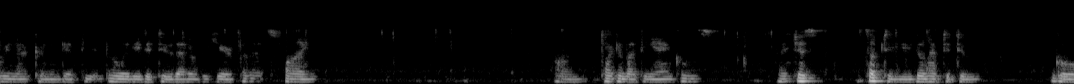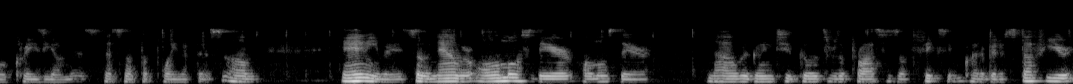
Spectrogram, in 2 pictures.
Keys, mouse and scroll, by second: 0.2 g, 1.8-3.2 drag, 2.3 right click, 3.2 g, 3.6 right click, 5.1 KP_1, 5.2 click, 5.2 right click, 6.1 g, 7.3-9.0 drag, 7.7-11.1 middle drag, 9.4 a, 12.4 KP_1, 12.8-19.1 middle drag, 19.4-21.0 drag, 19.8-21.4 middle drag.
